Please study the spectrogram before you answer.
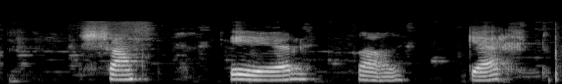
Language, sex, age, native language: Icelandic, male, 9, Icelandic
